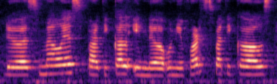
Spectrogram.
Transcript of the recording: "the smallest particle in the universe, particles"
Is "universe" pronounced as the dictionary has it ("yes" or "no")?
no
